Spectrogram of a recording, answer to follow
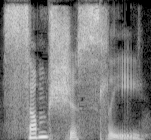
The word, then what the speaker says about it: sumptuously: lot of air flow so there's options for this and um the shortest way is usually the more common way so you can choose whichever way you like and you look it up in the dictionary you'll see more options but sumptuously is the short way sumptuously a little bit longer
